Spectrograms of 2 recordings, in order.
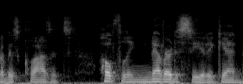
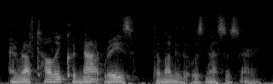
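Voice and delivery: usual speaking voice

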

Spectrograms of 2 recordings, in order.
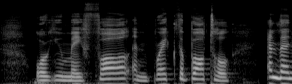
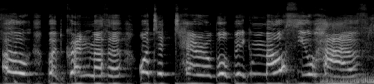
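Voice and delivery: put-on high, alarmed child's cry; frightened girl; 10 semitones higher than usual. A narrator's reading. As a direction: cry out in rising fear.

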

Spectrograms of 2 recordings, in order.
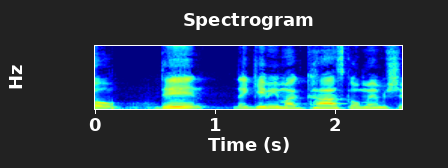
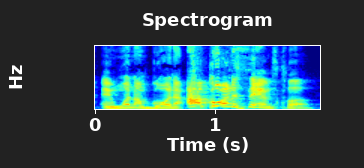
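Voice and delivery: defiant parting shot; 2 semitones higher, 7 dB louder than usual. Retold or imitated. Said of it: "and say".

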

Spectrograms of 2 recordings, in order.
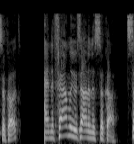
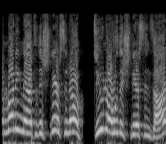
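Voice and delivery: high, raised-voice interrogation; acted exasperated uncle; angry scolding; 12 semitones higher, 4 dB louder than usual. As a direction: demand an answer from the kid. Furious uncle scolds nephew.

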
